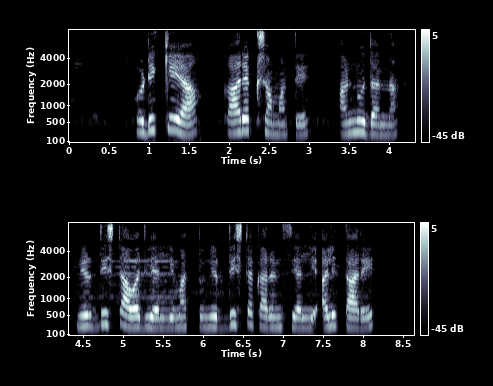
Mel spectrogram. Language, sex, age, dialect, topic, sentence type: Kannada, female, 36-40, Coastal/Dakshin, banking, statement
